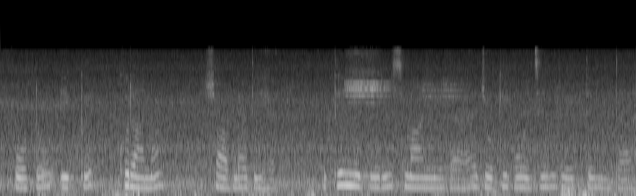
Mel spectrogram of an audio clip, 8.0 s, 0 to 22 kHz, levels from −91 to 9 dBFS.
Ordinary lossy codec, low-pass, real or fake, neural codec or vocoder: none; none; real; none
